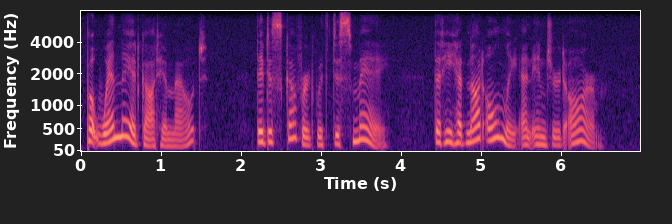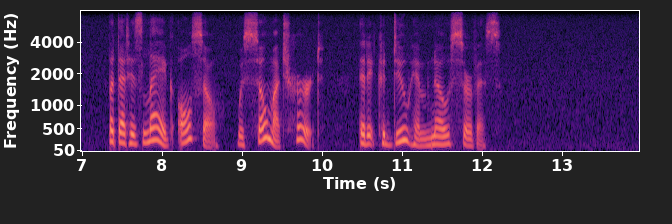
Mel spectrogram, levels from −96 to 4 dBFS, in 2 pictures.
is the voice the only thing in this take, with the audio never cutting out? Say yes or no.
yes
